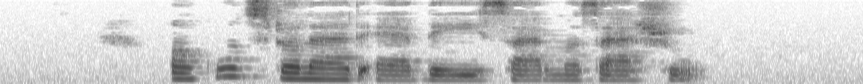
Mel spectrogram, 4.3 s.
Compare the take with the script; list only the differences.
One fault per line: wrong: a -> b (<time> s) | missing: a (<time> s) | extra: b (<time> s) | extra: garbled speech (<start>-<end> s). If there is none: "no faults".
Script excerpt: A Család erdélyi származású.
extra: Kuncz (1.0 s)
